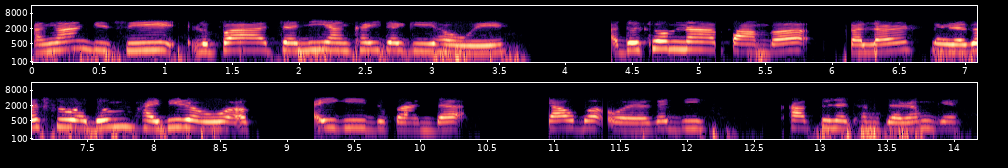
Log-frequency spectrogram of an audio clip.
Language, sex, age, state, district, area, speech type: Manipuri, female, 18-30, Manipur, Kangpokpi, urban, conversation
